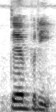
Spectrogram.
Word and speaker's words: debris: The soldiers began to clear the debris. Debris, yes, is silent here.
